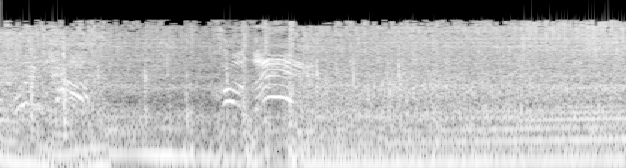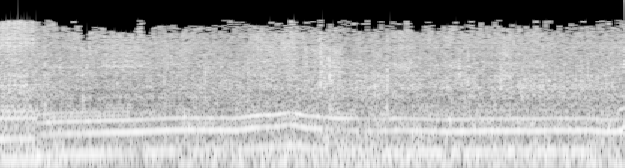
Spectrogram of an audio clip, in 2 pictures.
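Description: A car accelerating away, its loud engine drone holding steady and then stepping up in pitch partway through as it pulls off.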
